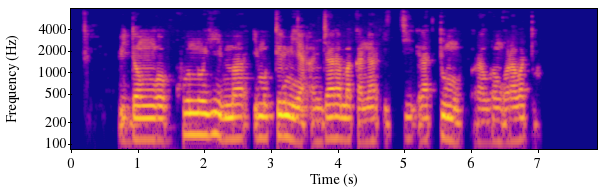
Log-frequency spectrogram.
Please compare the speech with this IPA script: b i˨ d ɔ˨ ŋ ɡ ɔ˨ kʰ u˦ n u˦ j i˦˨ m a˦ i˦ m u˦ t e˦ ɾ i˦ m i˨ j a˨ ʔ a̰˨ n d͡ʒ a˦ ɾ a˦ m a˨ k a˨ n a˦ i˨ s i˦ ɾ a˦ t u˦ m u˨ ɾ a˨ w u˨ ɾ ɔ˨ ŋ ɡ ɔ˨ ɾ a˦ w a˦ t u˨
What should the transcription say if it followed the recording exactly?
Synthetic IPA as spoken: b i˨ d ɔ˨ ŋ ɡ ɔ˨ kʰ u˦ n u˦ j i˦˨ m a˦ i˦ m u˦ t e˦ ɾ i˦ m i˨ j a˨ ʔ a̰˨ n d͡ʒ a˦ ɾ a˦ m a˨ k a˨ n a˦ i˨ t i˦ ɾ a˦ t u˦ m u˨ ɾ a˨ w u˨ ɾ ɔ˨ ŋ ɡ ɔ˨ ɾ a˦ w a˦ t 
